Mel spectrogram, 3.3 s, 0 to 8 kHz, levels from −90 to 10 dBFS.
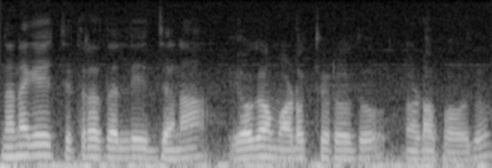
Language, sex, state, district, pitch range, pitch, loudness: Kannada, male, Karnataka, Bangalore, 115-130 Hz, 120 Hz, -16 LUFS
